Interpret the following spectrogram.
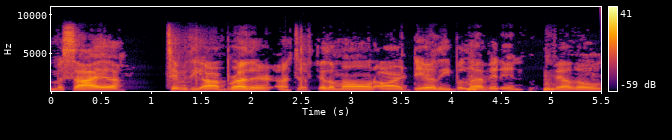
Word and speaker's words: Philemon: Oh, Philemon. Philemon. What's wrong with you? Philemon. That's how you pronounce it, but you know.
